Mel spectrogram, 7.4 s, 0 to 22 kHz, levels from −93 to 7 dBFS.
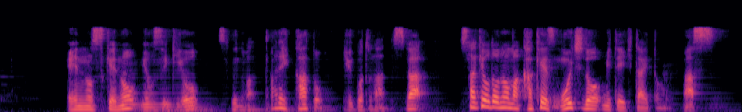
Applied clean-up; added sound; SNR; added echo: neural mask model DeepFilterNet 3.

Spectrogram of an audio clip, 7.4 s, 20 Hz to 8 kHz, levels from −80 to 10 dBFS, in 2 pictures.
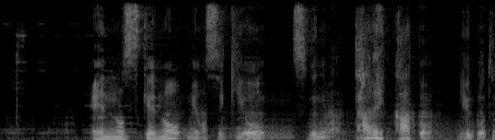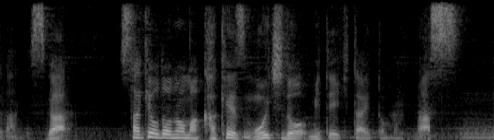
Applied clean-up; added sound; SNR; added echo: neural separator model SepFormer DNS4.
